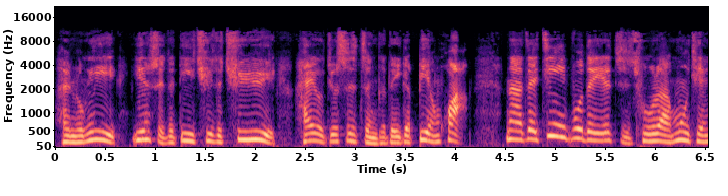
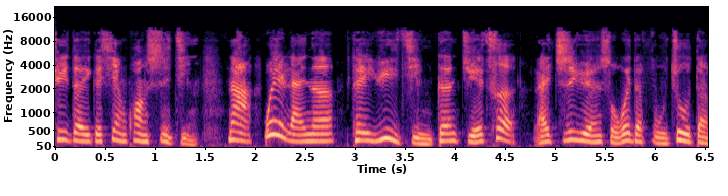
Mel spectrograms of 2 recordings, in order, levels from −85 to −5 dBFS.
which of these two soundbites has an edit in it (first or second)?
second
